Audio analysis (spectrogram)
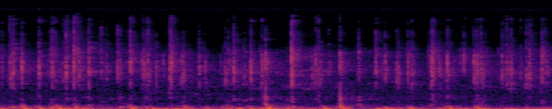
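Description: Fingertips of both hands type on a compact mechanical keyboard with grey, white and orange plastic keycaps. Quick, crisp clicks and clacks follow one another in a steady, busy rhythm, each dying away almost instantly over a constant low hum.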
